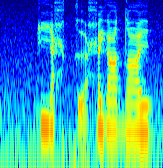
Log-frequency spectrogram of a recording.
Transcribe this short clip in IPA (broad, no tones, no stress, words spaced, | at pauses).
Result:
kiħkə̰ħjɨ dˤɪ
